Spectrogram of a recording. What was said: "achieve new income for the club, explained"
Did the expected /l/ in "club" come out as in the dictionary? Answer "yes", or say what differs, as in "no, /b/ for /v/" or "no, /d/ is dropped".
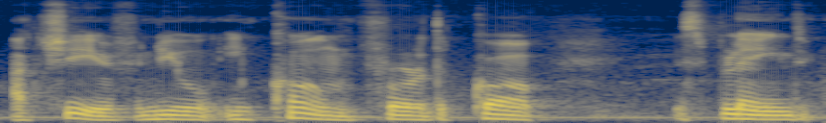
no, /l/ is dropped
